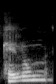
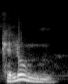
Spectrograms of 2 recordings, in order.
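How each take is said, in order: First: The stress is on the first syllable. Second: The stress is on the last syllable. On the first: The speaker calls it right. "It's already pronounced caelum in the fourth century" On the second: The speaker calls it wrong. "Migne prints the accent at the final syllable because he's a Frenchman"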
